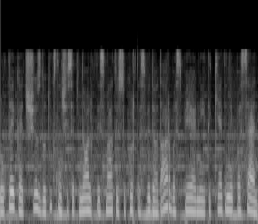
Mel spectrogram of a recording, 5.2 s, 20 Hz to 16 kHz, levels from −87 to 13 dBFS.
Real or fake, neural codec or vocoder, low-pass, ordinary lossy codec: real; none; 7.2 kHz; AAC, 64 kbps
